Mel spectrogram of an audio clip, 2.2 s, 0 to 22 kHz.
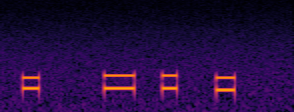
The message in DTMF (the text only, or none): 5662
